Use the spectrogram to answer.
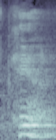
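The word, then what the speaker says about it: Khehar: Respected justice Jagdish Singh खेहर, this is the right pronunciation, sometimes some good kind of person can नॉट बी ए कहर।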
